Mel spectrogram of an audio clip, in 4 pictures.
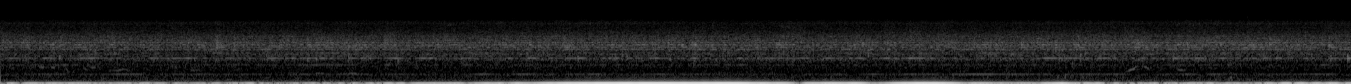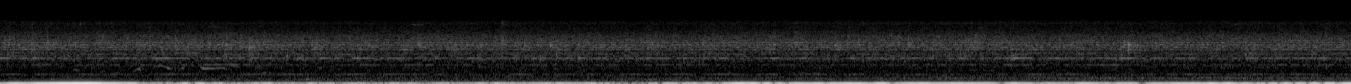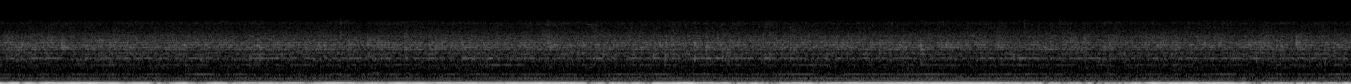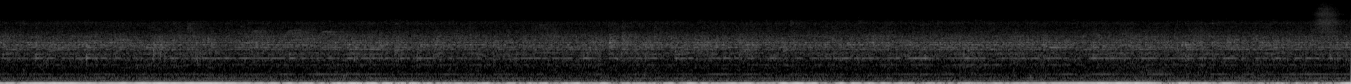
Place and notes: among a collection of clay urns beside a hanok in the Damyang bamboo forest area...2 narrow mouth-piece water jugs...
전라남도, 대한민국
